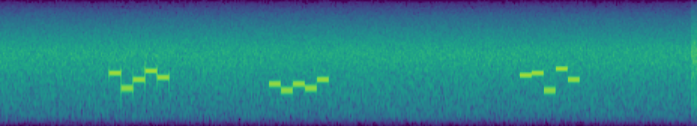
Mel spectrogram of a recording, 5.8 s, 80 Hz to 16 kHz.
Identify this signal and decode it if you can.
Five-tone selective call (CCIR), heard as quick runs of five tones, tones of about 100 ms, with radio hiss and a squelch burst at the end. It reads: 92607 41426 89116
